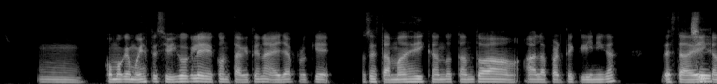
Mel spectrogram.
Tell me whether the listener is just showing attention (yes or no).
yes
